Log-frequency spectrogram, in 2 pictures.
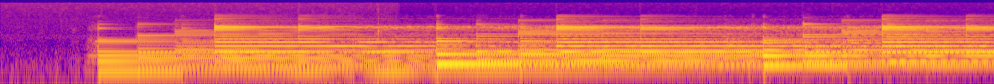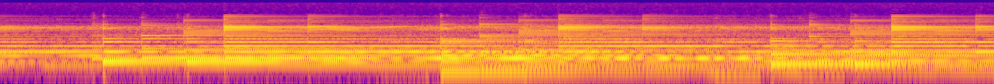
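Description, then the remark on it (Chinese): An electric guitar for post-rock with a digital delay effect and a Particle Verb reverb effect, notes ringing and smearing into a sustained, shimmering wash of chords. It starts after a brief quiet moment and stays steady and full, with no voices. “那我加了一个 digital 的 delay 效果，然后再加上一个 particle verb 的混响效果。”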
